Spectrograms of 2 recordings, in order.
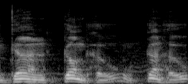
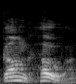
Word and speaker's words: Gung Ho: I often say gun ho, but Gung Ho. There, I said it right.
